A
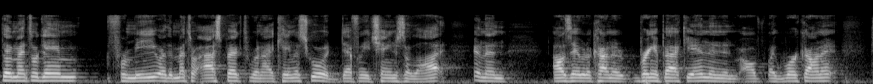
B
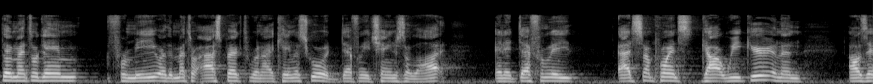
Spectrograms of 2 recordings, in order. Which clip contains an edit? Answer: A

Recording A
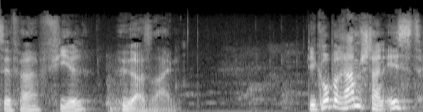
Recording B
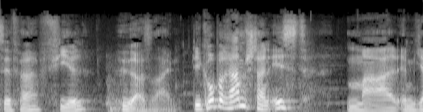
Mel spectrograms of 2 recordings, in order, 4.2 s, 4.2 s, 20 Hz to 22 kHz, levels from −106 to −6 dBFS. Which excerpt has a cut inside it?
B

